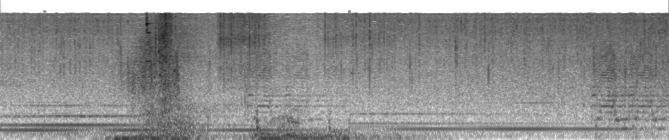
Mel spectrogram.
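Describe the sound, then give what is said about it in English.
Steady rain hisses throughout beneath a sustained musical drone, with two louder bursts of crashing, splintering noise breaking through near the start and middle. “Yeah, they say they have a fight in the rain.”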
